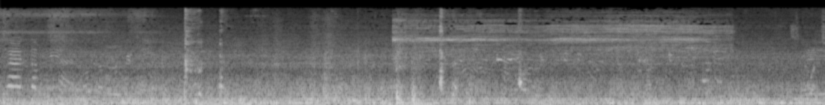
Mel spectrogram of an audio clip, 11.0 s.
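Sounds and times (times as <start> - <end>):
train wheels rumbling on rails: 0.0 - 11.0
metallic wheel squeal: 5.2 - 9.8.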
